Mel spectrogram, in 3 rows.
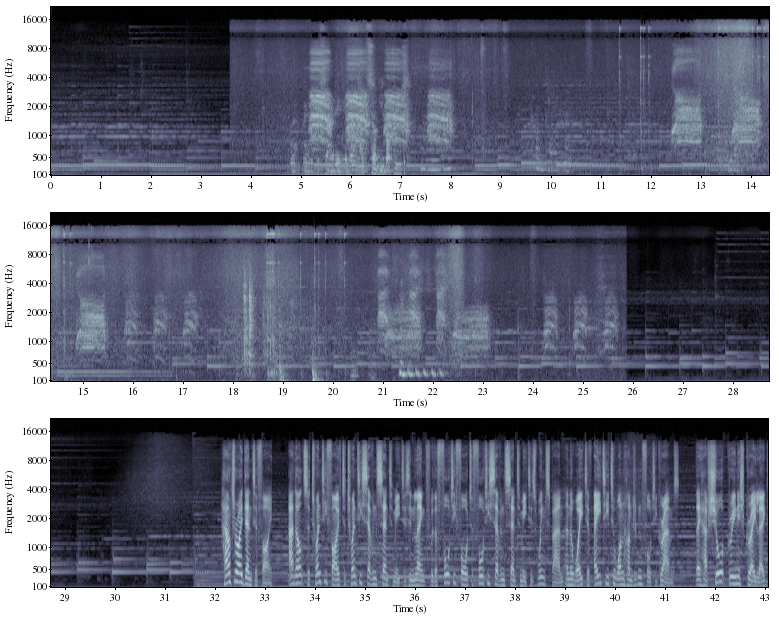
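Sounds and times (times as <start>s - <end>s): quiet background music: 0.0s - 43.0s
crow cawing: 5.0s - 8.1s, 12.4s - 17.7s, 20.7s - 25.9s.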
